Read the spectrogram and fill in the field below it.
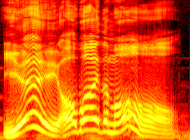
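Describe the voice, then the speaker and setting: An actor playing a meddling, excitable older male neighbor in a comic dub. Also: sits high, slow, vocal fry, soft background music, heavily acted. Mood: gleeful. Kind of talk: comic dub character acting.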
